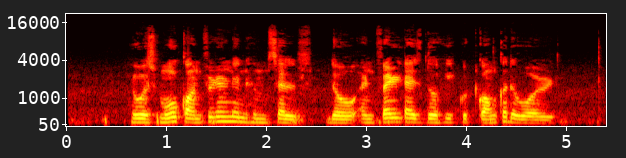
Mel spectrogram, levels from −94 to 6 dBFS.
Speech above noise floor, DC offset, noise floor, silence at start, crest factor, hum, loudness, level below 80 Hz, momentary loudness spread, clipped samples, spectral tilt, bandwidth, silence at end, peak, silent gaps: 24 dB; under 0.1%; -44 dBFS; 0.4 s; 20 dB; none; -20 LUFS; -62 dBFS; 9 LU; under 0.1%; -6 dB/octave; 12.5 kHz; 0.5 s; 0 dBFS; none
